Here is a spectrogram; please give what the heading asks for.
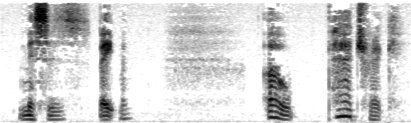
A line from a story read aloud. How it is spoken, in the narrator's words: she sighs, melting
